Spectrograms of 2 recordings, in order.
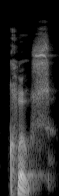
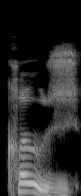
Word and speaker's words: clothes: is an uncountable noun the word is not pronounced close close it's pronounced close close use the z sound with a voice like Zebra z clothes these are clothes remember close has the same pronunciation as close as in close the door these are close and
